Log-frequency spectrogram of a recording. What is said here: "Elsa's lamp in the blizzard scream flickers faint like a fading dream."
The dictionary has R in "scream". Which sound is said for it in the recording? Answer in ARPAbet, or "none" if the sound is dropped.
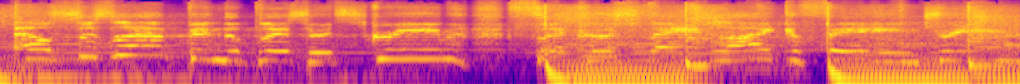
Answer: R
